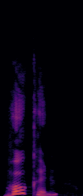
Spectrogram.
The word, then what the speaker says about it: Håkon: So once again, Håkon is spelled Håkon, but you pronounce the A with a little chukar over it as an O. So Håkon was a naval inspector at Lofoten at the mouth of the Indalsälven.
